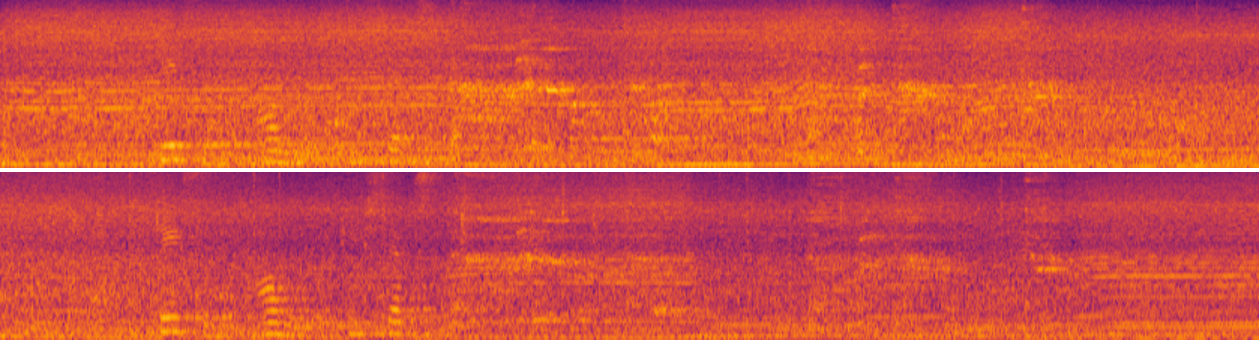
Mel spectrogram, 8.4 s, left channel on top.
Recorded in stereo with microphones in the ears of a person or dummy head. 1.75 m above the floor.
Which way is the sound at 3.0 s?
40° left (ahead or behind).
